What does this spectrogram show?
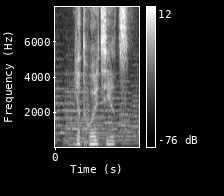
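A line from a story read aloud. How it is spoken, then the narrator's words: Quiet reply. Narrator (Russian): так же тихо ему отвечаю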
